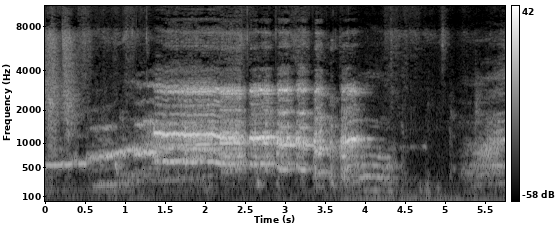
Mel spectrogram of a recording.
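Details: A Barred Rock laying hen in a nesting box gives a drawn-out, nasal, wavering call, rising and holding for a few seconds, then trailing off into a softer rising note.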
